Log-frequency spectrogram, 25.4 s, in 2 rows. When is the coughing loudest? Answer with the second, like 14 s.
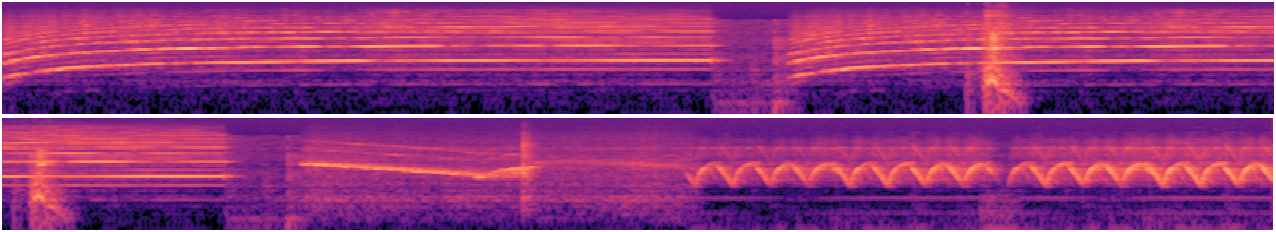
10 s.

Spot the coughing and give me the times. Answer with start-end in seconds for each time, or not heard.
9.7-10.2, 12.8-13.3.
